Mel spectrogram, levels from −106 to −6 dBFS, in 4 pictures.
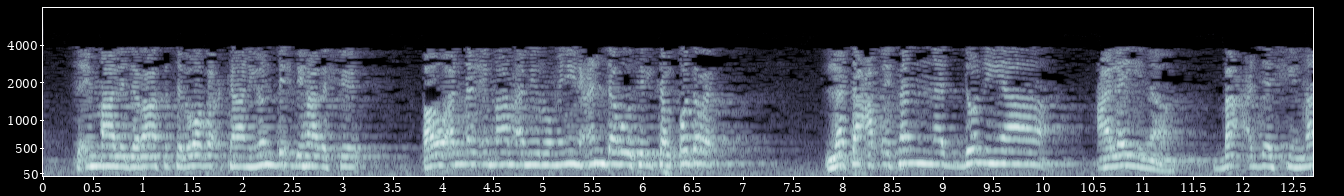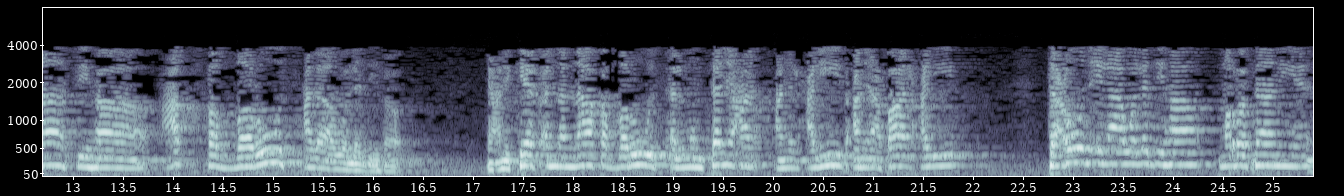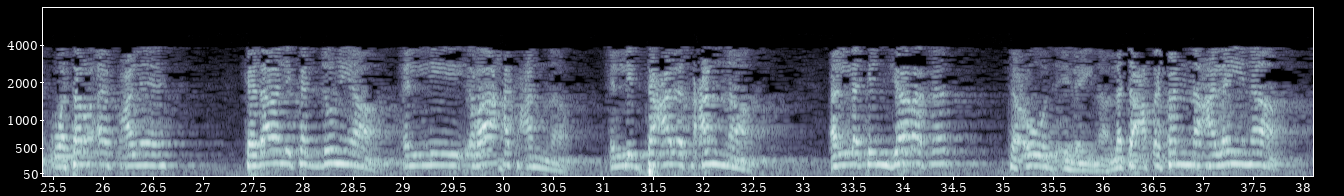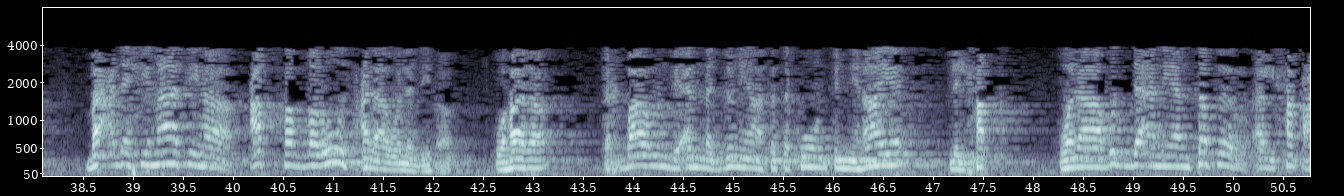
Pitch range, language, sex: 165-210 Hz, Arabic, male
